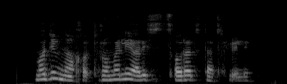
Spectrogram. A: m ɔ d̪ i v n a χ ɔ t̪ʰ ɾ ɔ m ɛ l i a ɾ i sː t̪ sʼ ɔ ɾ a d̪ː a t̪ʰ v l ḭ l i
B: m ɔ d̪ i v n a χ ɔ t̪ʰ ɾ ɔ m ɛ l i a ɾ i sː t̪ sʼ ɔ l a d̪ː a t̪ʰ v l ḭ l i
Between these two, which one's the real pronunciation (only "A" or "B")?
A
